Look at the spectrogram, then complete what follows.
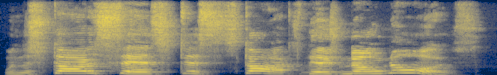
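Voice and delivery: loud, high angry snap, slowing down; snarled. A narrator's reading. Starter Bump snapping at the noisy crowd, angry. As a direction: tell the crowd off. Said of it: "Bump turned and snarled".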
